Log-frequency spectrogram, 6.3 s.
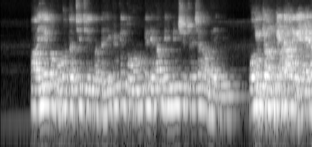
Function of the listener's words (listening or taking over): taking over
